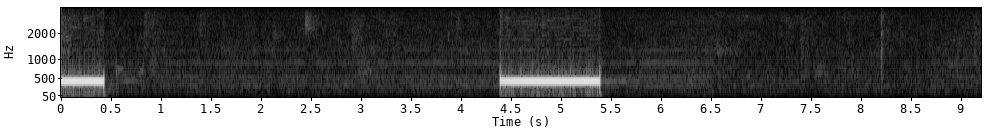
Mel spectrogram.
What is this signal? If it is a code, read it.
Ringback tone (Europe, 425 Hz).
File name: out- -2018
